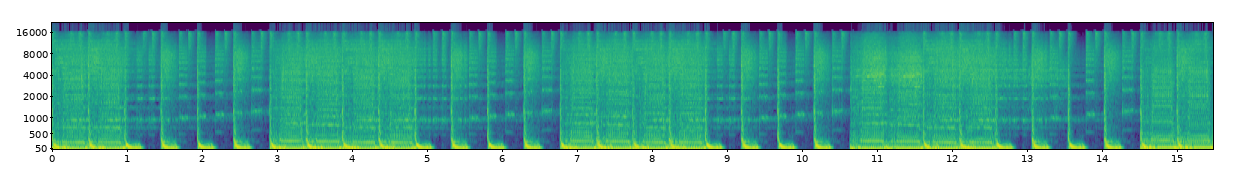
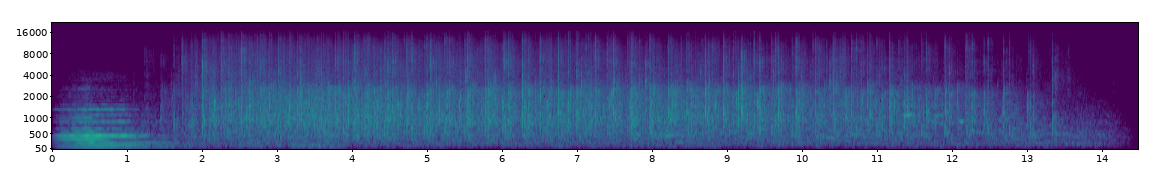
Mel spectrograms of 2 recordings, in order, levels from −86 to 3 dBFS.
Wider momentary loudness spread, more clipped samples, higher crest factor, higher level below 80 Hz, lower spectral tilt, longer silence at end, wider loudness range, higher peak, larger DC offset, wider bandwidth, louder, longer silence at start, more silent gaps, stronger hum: second, 5 LU vs 11 LU; first, 2% vs under 0.1%; second, 8 dB vs 22 dB; first, -12 dBFS vs -82 dBFS; about the same, -3 dB/octave vs -2.5 dB/octave; second, 0 s vs 0.3 s; second, 1 LU vs 5 LU; first, 0 dBFS vs -20 dBFS; neither; first, over 20 kHz vs 17 kHz; first, -8 LUFS vs -41 LUFS; about the same, 0 s vs 0 s; neither; neither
